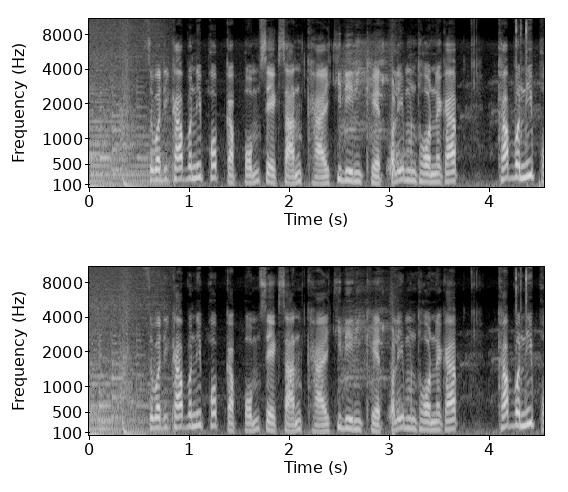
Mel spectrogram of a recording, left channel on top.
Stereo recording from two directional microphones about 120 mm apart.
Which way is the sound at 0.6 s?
15° left (ahead or behind).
